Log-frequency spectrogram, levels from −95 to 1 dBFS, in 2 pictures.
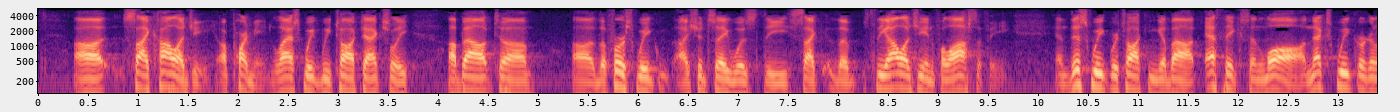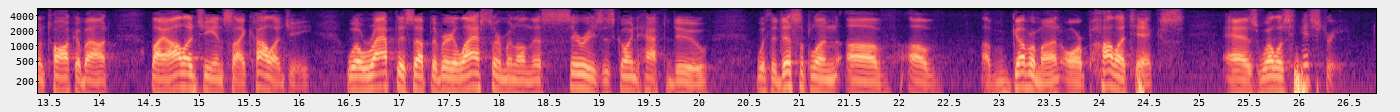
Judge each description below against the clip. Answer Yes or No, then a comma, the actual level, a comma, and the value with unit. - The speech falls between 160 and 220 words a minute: Yes, average, 170 wpm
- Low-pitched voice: Yes, low, 110 Hz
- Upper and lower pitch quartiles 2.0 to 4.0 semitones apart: No, average, 4.8 semitones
